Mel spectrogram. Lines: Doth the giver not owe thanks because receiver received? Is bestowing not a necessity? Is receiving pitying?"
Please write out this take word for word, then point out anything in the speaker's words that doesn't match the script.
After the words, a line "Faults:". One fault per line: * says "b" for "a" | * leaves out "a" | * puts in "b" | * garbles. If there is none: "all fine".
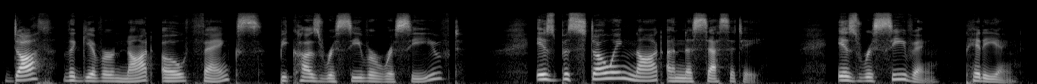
Doth the giver not owe thanks because receiver received? Is bestowing not a necessity? Is receiving pitying?"
Faults:
all fine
